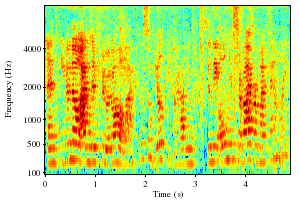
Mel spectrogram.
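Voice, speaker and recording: A woman's voice: a little high, quick pace, lightly acted. A woman playing a vengeful lone survivor. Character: grown woman Eva, vengeful sole survivor. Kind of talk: stage play acting. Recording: echoey, distant, noisy stage recording.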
